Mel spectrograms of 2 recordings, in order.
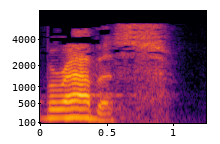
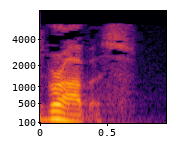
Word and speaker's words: Barabbas: Now, who is Barabbas? Barabbas or Barabbas, it depends on which syllable gets the emphasis, as I like to say, was a robber.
